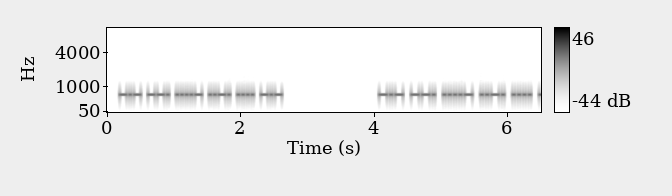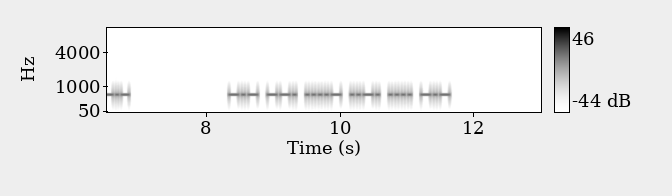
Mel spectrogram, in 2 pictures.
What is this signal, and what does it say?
Morse code, heard as a keyed tone, about 32 wpm, 700 Hz. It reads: KG4FHK KG4FHK KG4FHK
